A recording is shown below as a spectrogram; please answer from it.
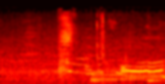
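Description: A woman crying: short wavering sobs with a sharp sniff about a second in, and a rising wail near the end. Soft music with held notes comes in partway through.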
